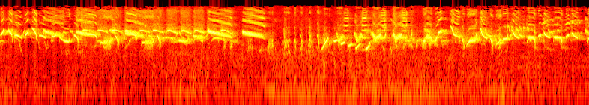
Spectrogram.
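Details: Long song bout from a kept Chinese hwamei: rapid, tumbling whistled phrases, loud and varied, with a brief pause of softer clicking notes midway before the rich warbling resumes.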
